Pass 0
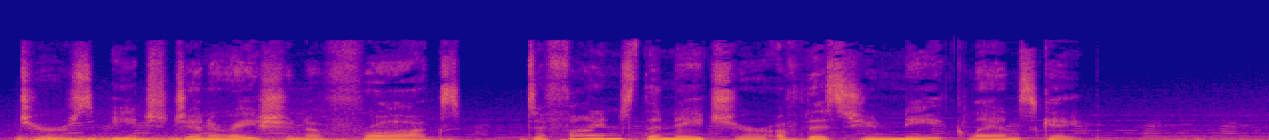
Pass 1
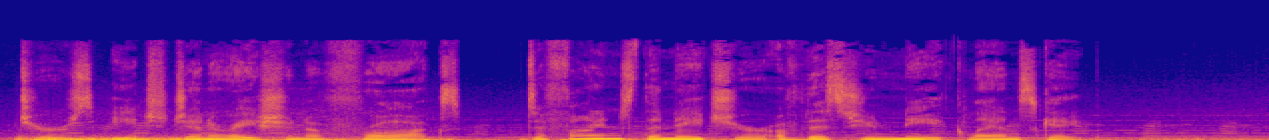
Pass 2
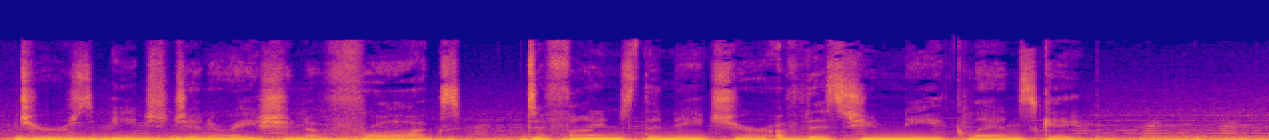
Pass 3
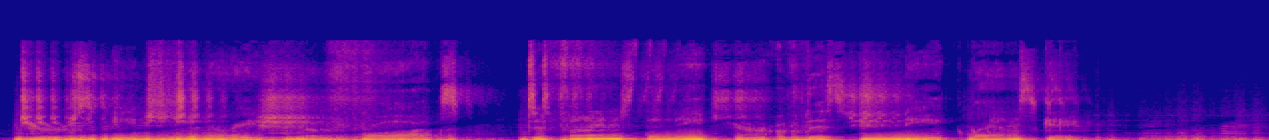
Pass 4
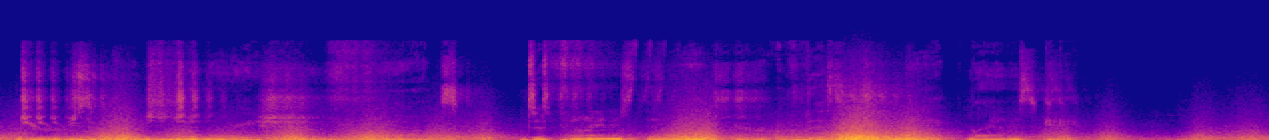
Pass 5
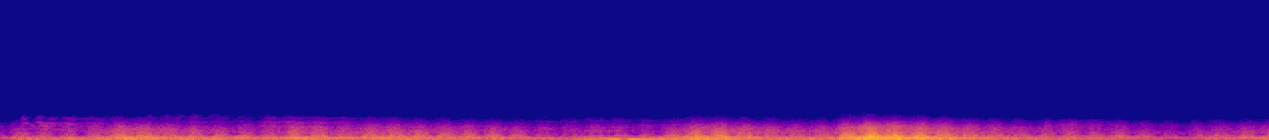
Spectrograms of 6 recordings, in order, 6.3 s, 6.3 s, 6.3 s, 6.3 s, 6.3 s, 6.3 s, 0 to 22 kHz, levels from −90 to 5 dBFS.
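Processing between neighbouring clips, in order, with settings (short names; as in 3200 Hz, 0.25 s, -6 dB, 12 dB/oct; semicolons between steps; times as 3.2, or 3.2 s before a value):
low shelf 430 Hz +9.5 dB; gain +4.5 dB
octaver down 1 oct, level +2 dB; compressor 4:1, threshold -19 dBFS, peak gain reduction 13.5 dB; maximiser +13 dB; gain -2.5 dB
LFO notch saw up 0.81 Hz 600–3400 Hz; on a send: feedback echo 72 ms, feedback 45%, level -9 dB; on the sum: upward expander 2.5:1, over -26 dBFS; gain -5 dB
wind noise 440 Hz -21 dBFS; gain -6 dB
spring tank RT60 1.7 s, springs 40/47/53 ms, chirp 40 ms, DRR -6.5 dB; rotary speaker horn 8 Hz; mistuned SSB -54 Hz 300–2300 Hz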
